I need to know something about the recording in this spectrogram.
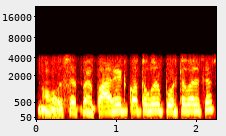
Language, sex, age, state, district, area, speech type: Bengali, male, 18-30, West Bengal, North 24 Parganas, rural, conversation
